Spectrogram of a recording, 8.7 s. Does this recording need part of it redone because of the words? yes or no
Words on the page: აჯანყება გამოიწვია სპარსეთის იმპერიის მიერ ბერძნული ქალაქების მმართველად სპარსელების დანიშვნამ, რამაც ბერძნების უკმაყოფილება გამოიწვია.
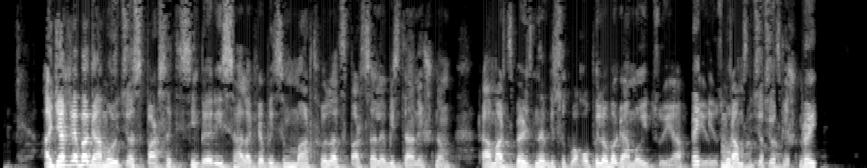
yes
